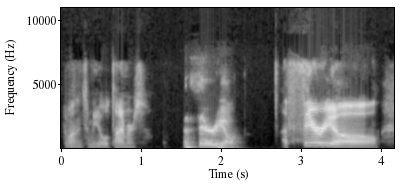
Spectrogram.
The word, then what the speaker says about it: Ethereal: on some me Old-Timers ethereal ethereal I like to see how people pronounce it some people say etheral it's like yeah was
